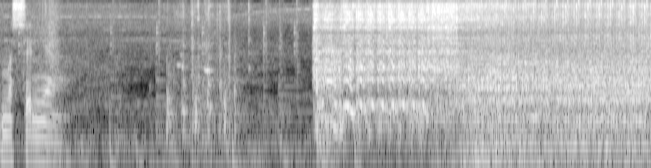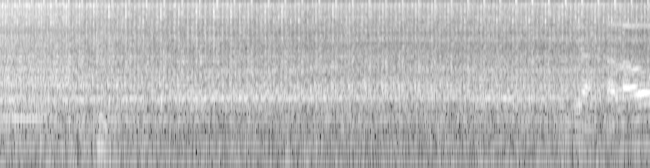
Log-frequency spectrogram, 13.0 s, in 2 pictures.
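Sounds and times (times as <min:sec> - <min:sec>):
petrol engine idling: 0:03.1 - 0:13.0.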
